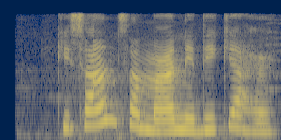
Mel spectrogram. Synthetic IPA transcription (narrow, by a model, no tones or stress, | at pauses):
kɪsaːnsɐmːaːnːɪd̪ʱikjaːɦɛː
